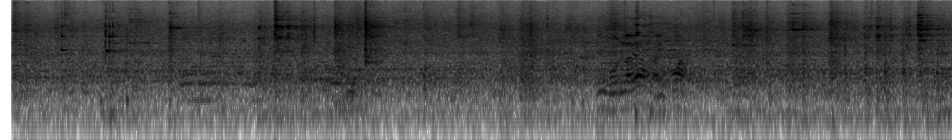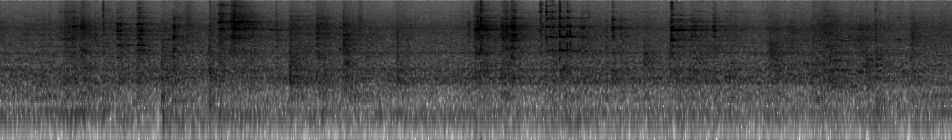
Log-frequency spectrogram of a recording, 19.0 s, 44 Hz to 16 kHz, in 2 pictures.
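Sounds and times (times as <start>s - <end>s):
porcelain bowls clinking: 0.5s - 3.9s, 7.3s - 13.2s, 14.1s - 18.6s.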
